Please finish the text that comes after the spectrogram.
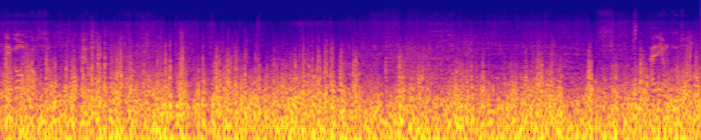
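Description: Strong headwind roars steadily across the microphone aboard a sailboat, with water sloshing underneath in a constant, loud rush.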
